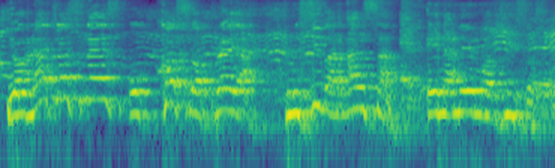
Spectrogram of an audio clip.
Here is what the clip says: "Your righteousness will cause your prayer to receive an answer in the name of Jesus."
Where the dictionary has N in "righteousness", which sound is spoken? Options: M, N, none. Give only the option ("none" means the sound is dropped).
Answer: N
